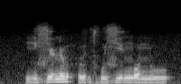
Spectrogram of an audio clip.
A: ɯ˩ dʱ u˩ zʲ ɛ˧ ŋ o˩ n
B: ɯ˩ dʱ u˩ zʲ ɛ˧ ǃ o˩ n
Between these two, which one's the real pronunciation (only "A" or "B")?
A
